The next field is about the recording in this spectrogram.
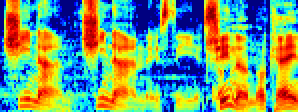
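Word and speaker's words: Jinan: I'm being told that it's pronounced Chinan.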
